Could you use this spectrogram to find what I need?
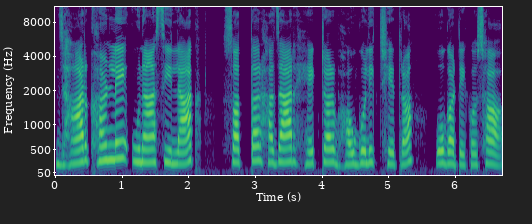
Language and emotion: Nepali, neutral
